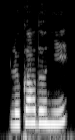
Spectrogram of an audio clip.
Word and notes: cordonnier: female

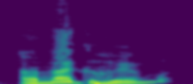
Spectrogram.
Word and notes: agrume: French

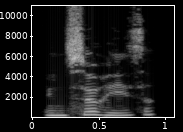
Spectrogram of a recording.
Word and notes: cerise: French

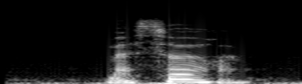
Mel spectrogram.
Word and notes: soeur: French

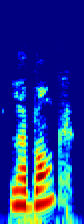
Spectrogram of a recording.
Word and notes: banque: female

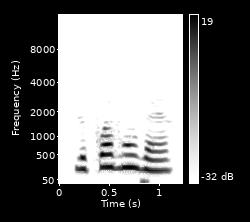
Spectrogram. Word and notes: poivron vert: female

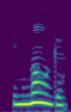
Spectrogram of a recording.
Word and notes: mangue: French

